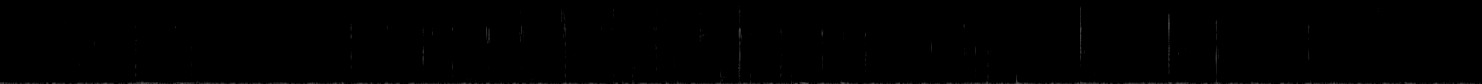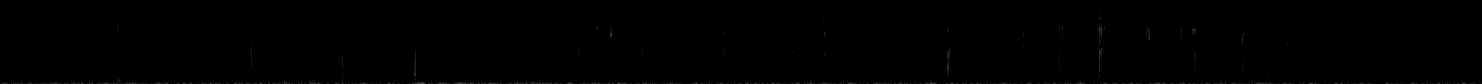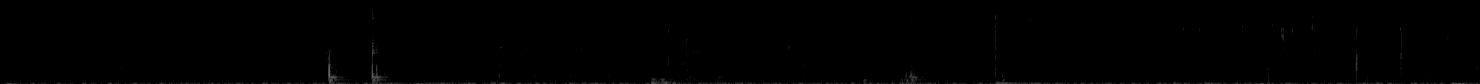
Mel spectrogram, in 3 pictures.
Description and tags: A cat eating its meal. Recorded with a Zoom H1.
animal, cat, chew, chewing, eating, mash, mouth, pet, zoom-h1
